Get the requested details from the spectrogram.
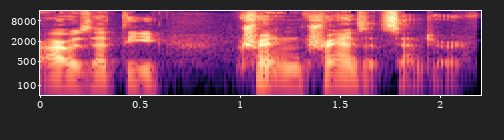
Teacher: the retroflex R is immediately adjacent to the T in the word and ends up affecting it by causing it to be retracted. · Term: anticipatory assimilation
